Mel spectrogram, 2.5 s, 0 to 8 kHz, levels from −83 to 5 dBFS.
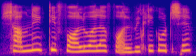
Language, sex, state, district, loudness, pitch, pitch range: Bengali, female, West Bengal, Alipurduar, -15 LUFS, 280 Hz, 260-300 Hz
